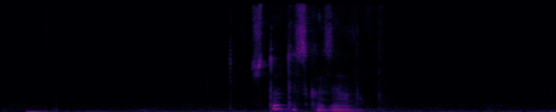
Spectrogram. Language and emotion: Russian, sad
